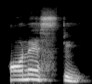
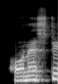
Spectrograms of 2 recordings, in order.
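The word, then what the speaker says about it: honesty: को ई की मा ऑनेस्टी ऐसे नेस्टी नहीं पढ़ना ऑनेस्टी ऑनेस्टी क्या होता है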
